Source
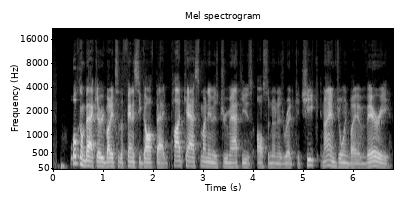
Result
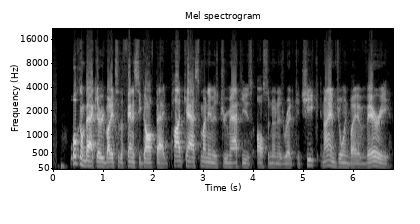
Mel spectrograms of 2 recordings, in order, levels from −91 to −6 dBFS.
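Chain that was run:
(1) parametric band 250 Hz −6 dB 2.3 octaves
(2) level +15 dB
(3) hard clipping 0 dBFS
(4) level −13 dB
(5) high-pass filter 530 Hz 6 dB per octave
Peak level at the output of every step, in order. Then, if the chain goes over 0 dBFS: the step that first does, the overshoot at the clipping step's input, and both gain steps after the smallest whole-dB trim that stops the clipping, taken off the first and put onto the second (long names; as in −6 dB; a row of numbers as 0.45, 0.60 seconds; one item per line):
−5.5, +9.5, 0.0, −13.0, −10.0 dBFS
step 2, 9.5 dB
step 2 +5 dB, step 4 −3 dB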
